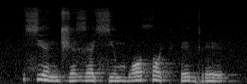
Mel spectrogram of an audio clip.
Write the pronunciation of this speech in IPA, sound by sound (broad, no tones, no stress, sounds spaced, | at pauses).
sʲ ɛ n d͡ʒ ɛ ɣ ɛ sʲ ə m b ɔ θ ɔ t͡ʃʼ e ɡ r e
